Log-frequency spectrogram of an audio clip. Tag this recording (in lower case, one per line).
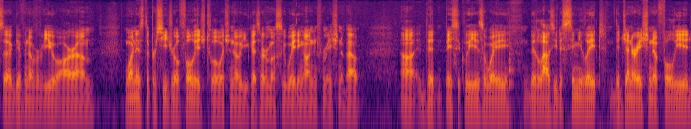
speech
